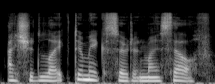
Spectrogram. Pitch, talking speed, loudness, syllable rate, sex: 175 Hz, 195 wpm, -16 LUFS, 4.5 syllables/s, female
